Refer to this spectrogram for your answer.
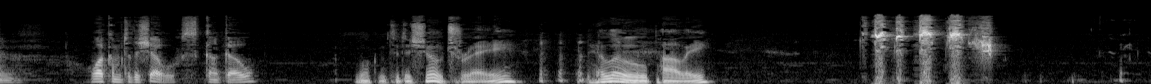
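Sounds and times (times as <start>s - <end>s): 
speech: 0.9s - 2.6s, 3.6s - 7.2s
laughter: 5.2s - 6.6s
pet bird squawking harshly: 8.6s - 10.1s.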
